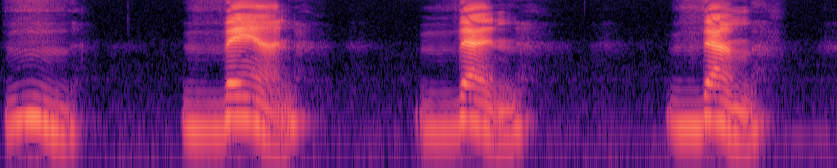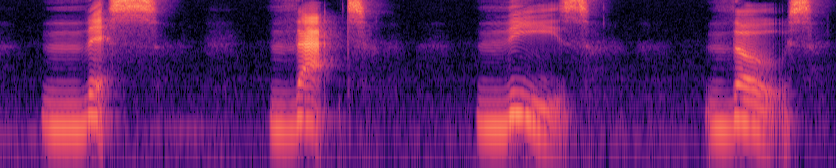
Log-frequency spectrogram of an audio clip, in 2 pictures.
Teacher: the words that you use to point to things, this, that, these, and those, all use the voiced sound of th.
